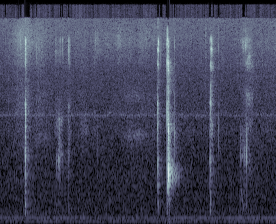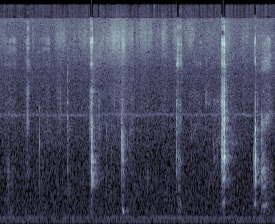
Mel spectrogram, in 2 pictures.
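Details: Four-week-old baby with hiccups: small, soft, repeated hiccup sounds about every one to two seconds in a quiet room with a faint hum; ordinary infant hiccups.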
